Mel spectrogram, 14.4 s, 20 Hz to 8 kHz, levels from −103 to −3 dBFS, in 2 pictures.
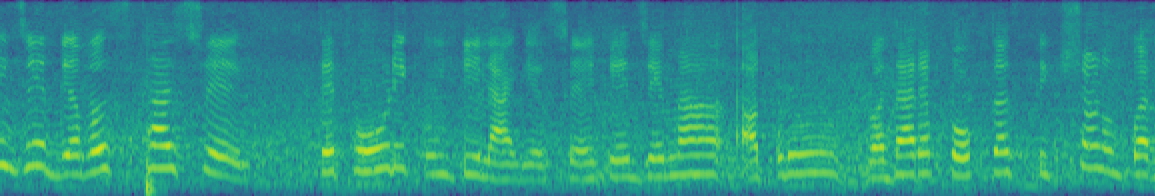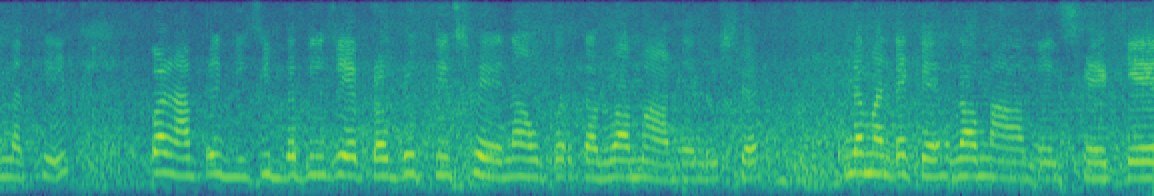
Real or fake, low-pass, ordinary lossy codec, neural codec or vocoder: fake; none; none; codec, 16 kHz, 4 kbps, X-Codec, HuBERT features, trained on general audio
